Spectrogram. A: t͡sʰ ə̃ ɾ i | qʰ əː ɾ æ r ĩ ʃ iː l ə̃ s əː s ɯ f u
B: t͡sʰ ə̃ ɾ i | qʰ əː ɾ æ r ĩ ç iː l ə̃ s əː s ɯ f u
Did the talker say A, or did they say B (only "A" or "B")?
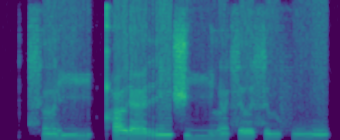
A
